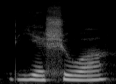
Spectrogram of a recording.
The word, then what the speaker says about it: Yeshua: the light switches anymore Yeshua that's actually how you pronounce his name learn that not too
